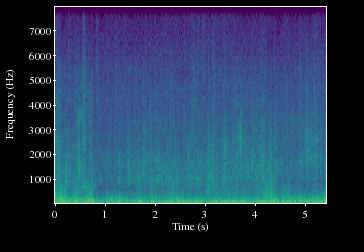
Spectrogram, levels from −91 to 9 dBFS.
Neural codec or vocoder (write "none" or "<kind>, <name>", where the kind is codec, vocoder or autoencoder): vocoder, Vocos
